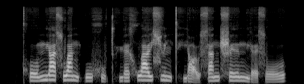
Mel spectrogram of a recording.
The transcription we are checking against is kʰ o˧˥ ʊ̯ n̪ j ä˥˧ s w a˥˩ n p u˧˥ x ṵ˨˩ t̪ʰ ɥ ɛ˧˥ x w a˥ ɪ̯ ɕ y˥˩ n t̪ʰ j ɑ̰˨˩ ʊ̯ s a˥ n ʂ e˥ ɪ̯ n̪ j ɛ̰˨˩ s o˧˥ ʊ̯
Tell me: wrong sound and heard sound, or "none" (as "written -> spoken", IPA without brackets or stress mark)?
none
